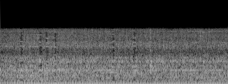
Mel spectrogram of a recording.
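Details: Audi A4 idling after a full power steering flush and fluid change (about 1.8 L flush plus 500 g in the reservoir): steady, even engine idle with no pump whine; the earlier whine from low fluid is gone.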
